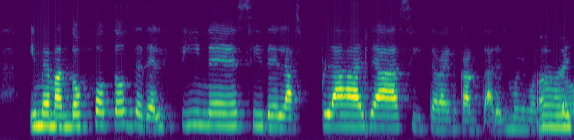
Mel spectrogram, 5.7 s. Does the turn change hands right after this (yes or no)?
yes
